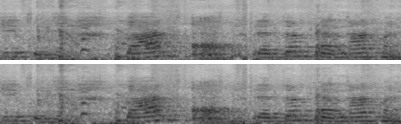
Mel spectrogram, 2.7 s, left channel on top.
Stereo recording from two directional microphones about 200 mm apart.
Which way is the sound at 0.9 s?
25° right (ahead or behind).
